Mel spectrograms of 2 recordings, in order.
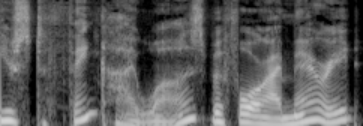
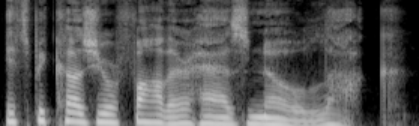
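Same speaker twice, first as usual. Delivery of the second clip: higher, slow voice with restrained bitterness; slow and bitter; 6 semitones higher, slower than usual. A narrator's reading. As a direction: let the blame out slowly. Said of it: "she said slowly and bitterly".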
